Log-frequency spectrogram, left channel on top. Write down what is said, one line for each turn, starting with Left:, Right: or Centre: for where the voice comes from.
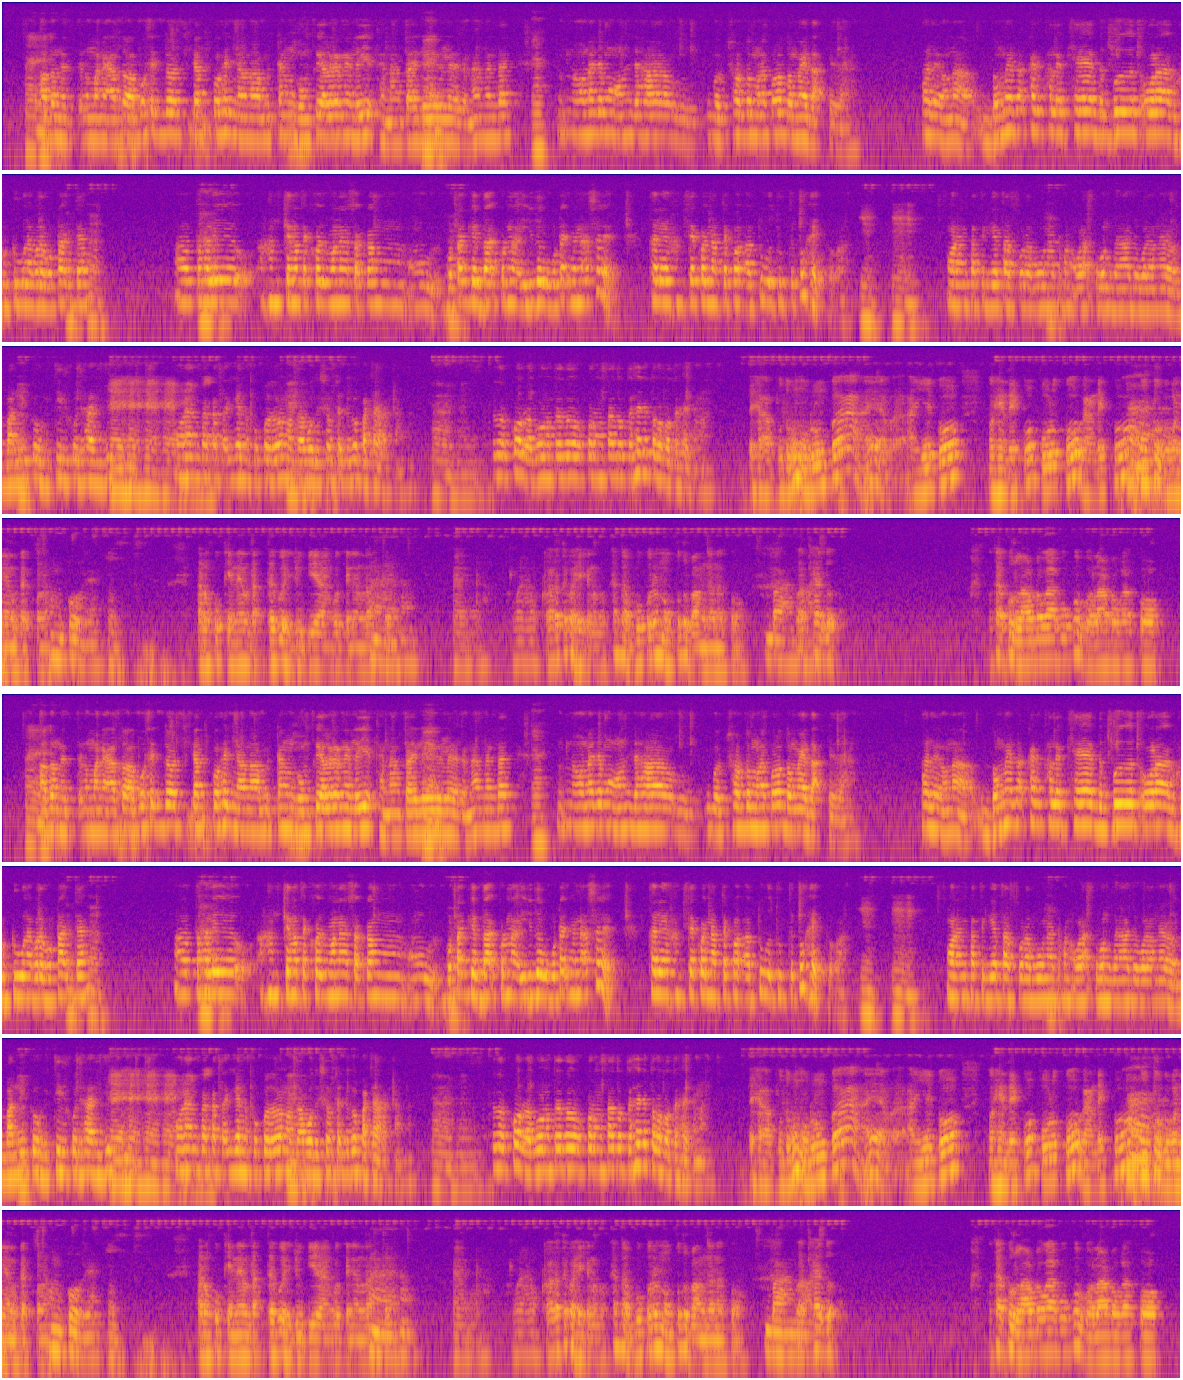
Centre: ᱦᱮᱸ
Right: ᱟᱫᱚ ᱱᱮᱛ ᱢᱟᱱᱮ ᱟᱫᱚ
Centre: ᱟᱯᱟᱛᱚᱛᱚ
Right: ᱟᱵᱚ ᱥᱮᱫ ᱫᱚ ᱪᱮᱠᱟᱛᱮᱠᱚ ᱦᱮᱡ ᱮᱱᱟ ᱚᱱᱟ ᱢᱤᱫᱴᱟᱝ
Centre: ᱦᱮᱸ
Right: ᱜᱚᱢᱠᱮ
Centre: ᱦᱮᱸ
Right: ᱟᱞᱮᱨᱮᱞᱮ ᱞᱟᱹᱭᱮᱜ ᱛᱟᱦᱮᱱᱟ᱾ ᱠᱟᱭ
Centre: ᱦᱮᱸ
Right: ᱞᱟᱹᱭ ᱟᱞᱮ ᱠᱟᱱᱟ ᱢᱮᱱᱫᱟᱭ
Centre: ᱦᱮᱸ
Right: ᱱᱚᱜᱱᱟᱼᱼ ᱡᱮᱢᱚᱱ ᱡᱟᱦᱟᱸ ᱵᱚᱪᱷᱚᱨ ᱫᱚ ᱢᱚᱱᱮ ᱠᱚᱨᱚ ᱫᱚᱢᱮ ᱫᱟᱜ ᱠᱮᱫᱟ ᱛᱟᱦᱚᱞᱮ ᱚᱱᱟᱼᱼ ᱫᱚᱢᱮ ᱫᱟᱜ ᱠᱷᱟ ᱫᱚ ᱛᱟᱦᱚᱞᱮ ᱠᱷᱮᱛ ᱵᱟᱹᱫᱽ ᱚᱲᱟᱜ ᱜᱷᱩᱴᱩ ᱚᱱᱟ ᱠᱚᱨᱮᱼᱼ ᱟᱡ
Centre: ᱦᱮᱸ
Right: ᱫᱟ ᱟᱨ ᱛᱟᱦᱚᱞᱮ
Centre: ᱦᱮᱸ
Right: ᱦᱟᱱᱛᱮ ᱱᱟᱛᱮ ᱠᱷᱚᱡ ᱢᱟᱱᱮ ᱥᱟᱵ ᱠᱟᱢᱼᱼ
Centre: ᱦᱮᱸ
Right: ᱜᱚᱴᱟ ᱜᱮ ᱫᱟᱜ ᱠᱚᱨᱮᱱᱟᱜ ᱤᱭᱟᱹᱩ ᱫᱚ ᱜᱚᱴᱟᱡ ᱢᱮᱱᱟᱜ ᱟᱥᱮ ᱛᱟᱦᱞᱮ ᱦᱟᱱᱛᱮ ᱠᱷᱚᱡ ᱱᱟᱛᱮ ᱠᱷᱚᱡ ᱟᱹᱛᱩ ᱟᱹᱛᱩ-ᱼ ᱛᱮᱠᱚ ᱦᱮᱡ ᱠᱚᱜᱼᱟ᱾
Centre: ᱦᱩᱸ ᱦᱩᱸ
Right: ᱚᱱᱮ ᱚᱱᱠᱟ ᱛᱮᱜᱮ ᱛᱟᱨᱯᱚᱨ ᱟᱵᱚ ᱚᱱᱟ
Centre: ᱦᱩᱸ
Right: ᱡᱚᱠᱷᱚᱱ ᱚᱲᱟᱜ ᱠᱚᱵᱚᱱ ᱵᱮᱱᱟᱣ ᱚᱪᱚ ᱵᱟᱞᱤ
Centre: ᱦᱩᱸ
Right: ᱠᱚ ᱜᱤᱛᱤᱞᱼᱼ ᱠᱩ ᱡᱟᱦᱟᱸ ᱦᱤᱡᱩᱜ
Centre: ᱦᱮᱸ
Right: ᱠᱟᱱᱟ
Centre: ᱦᱮᱸ ᱦᱮᱸ ᱦᱮᱸ
Right: ᱚᱱᱮ
Centre: ᱦᱮᱸ ᱦᱮᱸ ᱦᱮᱸ
Right: ᱚᱱᱠᱟ ᱠᱟᱛᱮᱜ ᱜᱮ ᱱᱩᱠᱩ ᱠᱚᱫᱚ ᱱᱚ ᱟᱵᱚ
Centre: ᱦᱮᱸ
Right: ᱫᱤᱥᱚᱢ ᱥᱮᱫ ᱛᱮᱠᱚ ᱯᱟᱪᱟᱨ ᱠᱟᱱᱟ᱾
Centre: ᱦᱮᱸ ᱦᱮᱸ
Right: ᱚᱠᱚᱨ ᱟᱵᱚ ᱱᱚᱛᱮ ᱫᱚ ᱚᱠᱚᱨ ᱚᱱᱠᱟ ᱫᱚ ᱛᱟᱦᱮᱸ ᱜᱮᱛᱚ ᱵᱟᱠᱚ ᱛᱟᱦᱮᱸ ᱠᱟᱱᱟ᱾
Centre: ᱦᱮ ᱟᱵᱚ ᱫᱚᱵᱚᱱ ᱩᱨᱩᱢ ᱠᱚᱣᱟ ᱮ ᱤᱭᱟᱹ ᱠᱚ ᱦᱮᱸᱫᱮ ᱠᱚ ᱯᱩᱲ ᱠᱚ ᱜᱟᱸᱰᱮᱼᱼ ᱠᱩ
Right: ᱦᱮᱸ
Centre: ᱩᱱᱠᱩ
Right: ᱦᱮᱸ
Centre: ᱜᱮᱵᱚᱱ ᱧᱮᱞ ᱠᱟᱫ ᱠᱚᱣᱟ
Right: ᱩᱱᱠᱩ ᱜᱮ
Centre: ᱦᱩᱸ᱾ ᱟᱨ ᱩᱱᱠᱩ ᱠᱮᱱᱮᱞ ᱫᱟᱜ ᱛᱮᱠᱚ ᱦᱤᱡᱩᱜ ᱜᱮᱭᱟ ᱩᱱᱠᱩ ᱠᱮᱱᱮᱞ ᱫᱟᱜ
Right: ᱦᱮᱸ
Centre: ᱛᱮ
Right: ᱦᱮᱸ
Centre: ᱦᱮᱸ ᱚᱱᱠᱟ ᱠᱟᱛᱮ ᱠᱚ ᱦᱮᱡ ᱵᱟᱠᱷᱟᱡ ᱫᱚ ᱟᱵᱚ ᱠᱚᱨᱮ ᱱᱩᱠᱩ ᱫᱚ ᱵᱟᱝ ᱠᱟᱱᱟ ᱠᱚ
Right: ᱵᱟᱝ
Centre: ᱵᱟᱠᱷᱟᱡ
Right: ᱵᱟᱝ
Centre: ᱫᱚ ᱵᱟᱠᱷᱟᱡ ᱠᱩ ᱞᱟᱣᱰᱟ ᱩᱠᱩᱨ ᱠᱩ ᱞᱟᱣᱰᱚᱜᱟ ᱠᱩ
